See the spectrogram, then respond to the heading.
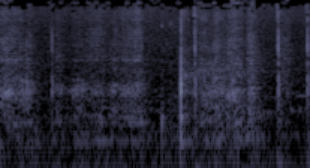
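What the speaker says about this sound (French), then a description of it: "Je vais l'écrire en gros parce que c'est beau." Marker squeaking and scratching across a board while writing large letters, a steady close scraping with a few sharper strokes, no voices.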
